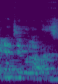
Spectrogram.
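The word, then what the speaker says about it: catecholamines: कैचेकोलामाइड्स, कैटेरी है कैचेकोलामाइड्स, ठीक है, ऐसे बोलो। पता नहीं क्या अंग्रेजी आधे चीजें साइलेंट रहती हैं, कंफ्यूजन बड़ी होती है भाई, ठीक है।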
